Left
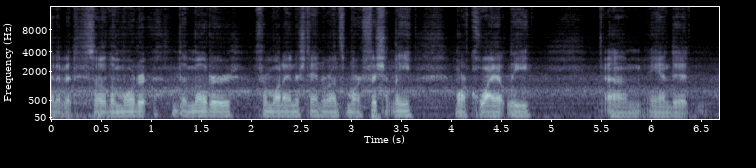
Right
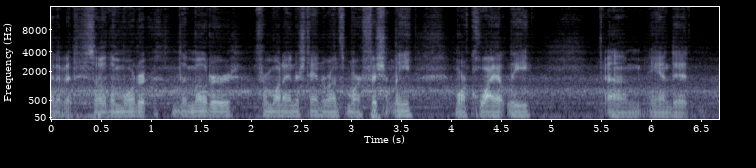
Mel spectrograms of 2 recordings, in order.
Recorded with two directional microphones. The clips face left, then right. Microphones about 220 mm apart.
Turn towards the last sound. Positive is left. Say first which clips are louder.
# left 5 dB
turn(degrees=45)  # may be behind; listen again after turning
